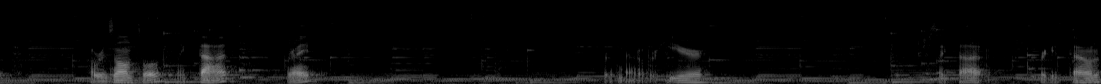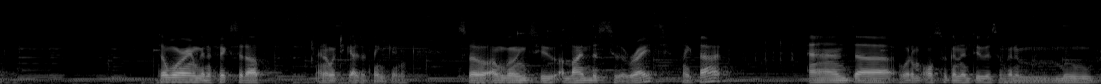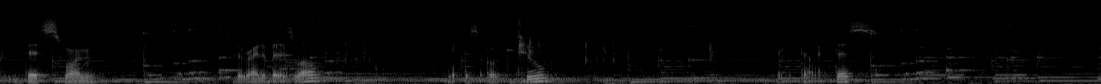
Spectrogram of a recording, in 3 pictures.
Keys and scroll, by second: 14.1 Escape, 18.4 Escape, 18.6 Escape, 18.8 Escape, 24.5 Right, 24.6 Right, 24.8 Right, 25.3 Escape, 25.6 Escape, 27.3 Delete, 27.8 Escape, 28.4 Escape.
